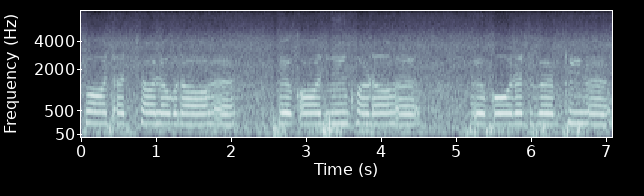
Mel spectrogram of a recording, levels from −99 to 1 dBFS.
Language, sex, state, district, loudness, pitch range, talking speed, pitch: Hindi, female, Haryana, Rohtak, -15 LUFS, 215-220 Hz, 40 wpm, 215 Hz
